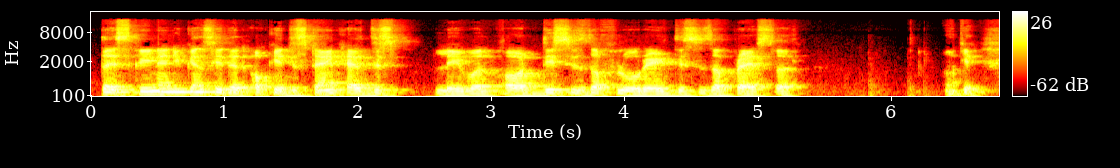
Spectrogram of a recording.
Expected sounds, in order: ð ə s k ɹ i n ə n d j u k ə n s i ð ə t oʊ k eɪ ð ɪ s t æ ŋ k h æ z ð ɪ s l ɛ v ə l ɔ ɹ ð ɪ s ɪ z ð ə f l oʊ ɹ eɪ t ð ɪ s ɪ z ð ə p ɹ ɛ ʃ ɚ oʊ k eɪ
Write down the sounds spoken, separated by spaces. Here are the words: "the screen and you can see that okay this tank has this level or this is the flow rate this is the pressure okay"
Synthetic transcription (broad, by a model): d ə s k ɹ i n ə n d j u k ə n s i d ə t oʊ k eɪ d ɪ s t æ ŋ k h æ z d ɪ s l ɛ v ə l ɔ ɹ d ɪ s ɪ z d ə f l oʊ ɹ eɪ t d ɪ s ɪ z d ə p ɹ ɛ s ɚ oʊ k eɪ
